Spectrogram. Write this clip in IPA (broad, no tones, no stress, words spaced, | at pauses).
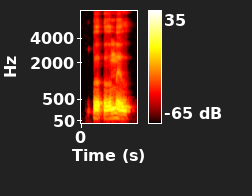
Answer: k͡poʔoməu̯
